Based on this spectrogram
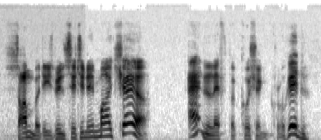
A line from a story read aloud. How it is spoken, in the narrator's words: growled the father bear in his great big voice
